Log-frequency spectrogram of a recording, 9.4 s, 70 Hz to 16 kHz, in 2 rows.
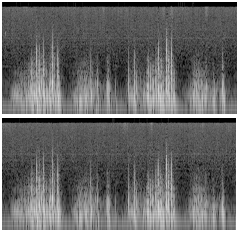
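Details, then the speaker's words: Pleural friction rub: rough, creaking, grating bursts with each breath, in and out, about 26 a minute, from inflamed, roughened pleural surfaces rubbing together. "the two inflamed and roughened surfaces of the pleura rub against each other and produce a creaking, grating sound termed as pleural rub or friction"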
